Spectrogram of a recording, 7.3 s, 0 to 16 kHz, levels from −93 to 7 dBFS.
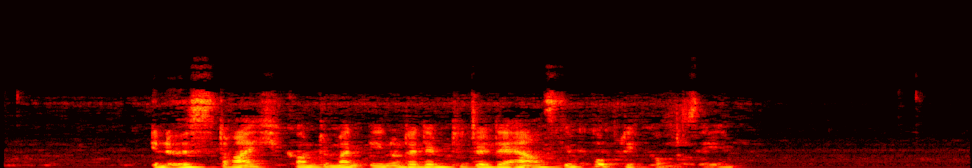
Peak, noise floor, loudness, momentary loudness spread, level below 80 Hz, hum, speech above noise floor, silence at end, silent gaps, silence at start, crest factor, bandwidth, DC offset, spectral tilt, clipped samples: -10 dBFS; -71 dBFS; -27 LUFS; 17 LU; -62 dBFS; none; 45 dB; 1.8 s; none; 1.15 s; 20 dB; 7.6 kHz; under 0.1%; -5.5 dB/octave; under 0.1%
